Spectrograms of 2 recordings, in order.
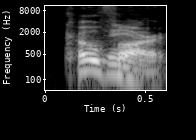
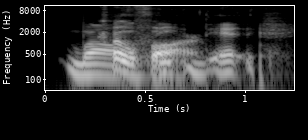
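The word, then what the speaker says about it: Khofar: don't care kof um kofar it's goar but with a sound at the beginning kofar you know what at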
